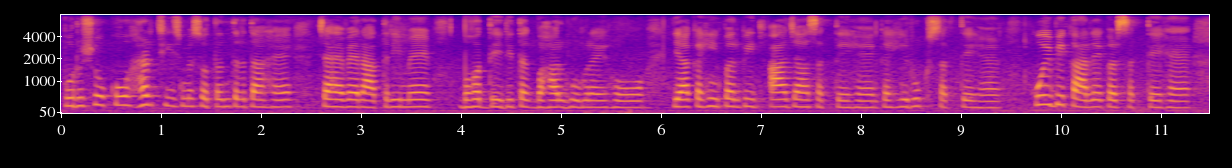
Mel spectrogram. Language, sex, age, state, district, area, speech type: Hindi, female, 45-60, Rajasthan, Jaipur, urban, spontaneous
